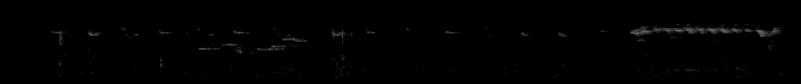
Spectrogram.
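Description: Wild woodland birds calling: a string of short, high chirps with a brief warbled phrase, then a rapid, high trill of repeated notes lasting about a second and a half, the loudest sound. The sound drops out briefly about three seconds in.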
